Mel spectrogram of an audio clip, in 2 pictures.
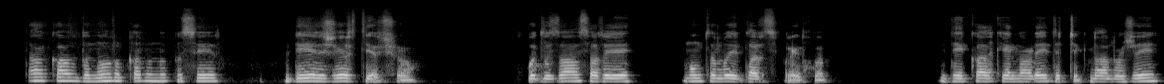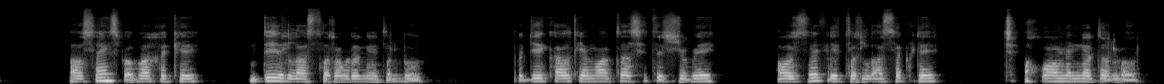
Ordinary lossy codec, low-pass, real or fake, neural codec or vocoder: none; 14.4 kHz; fake; codec, 32 kHz, 1.9 kbps, SNAC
